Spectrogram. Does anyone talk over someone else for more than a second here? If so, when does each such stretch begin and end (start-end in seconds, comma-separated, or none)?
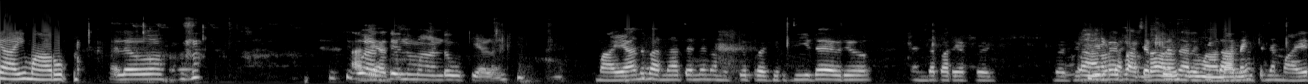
10.9-12.5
